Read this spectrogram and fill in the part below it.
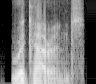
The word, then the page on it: recurrent: British English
